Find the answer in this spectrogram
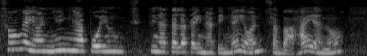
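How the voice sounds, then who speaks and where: Soft-spoken, a woman talks with lively intonation. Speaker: feng shui consultant. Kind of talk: tutorial. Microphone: speaking very close to mic.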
